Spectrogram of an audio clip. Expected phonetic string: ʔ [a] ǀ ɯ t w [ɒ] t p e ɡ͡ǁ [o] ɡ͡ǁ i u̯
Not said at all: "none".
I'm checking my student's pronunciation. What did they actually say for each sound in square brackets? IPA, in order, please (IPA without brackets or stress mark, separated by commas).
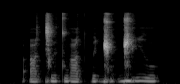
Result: ɑ, ɑ, o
